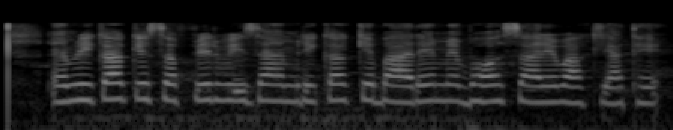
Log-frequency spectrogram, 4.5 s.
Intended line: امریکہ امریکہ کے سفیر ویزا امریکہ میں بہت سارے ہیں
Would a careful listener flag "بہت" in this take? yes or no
no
